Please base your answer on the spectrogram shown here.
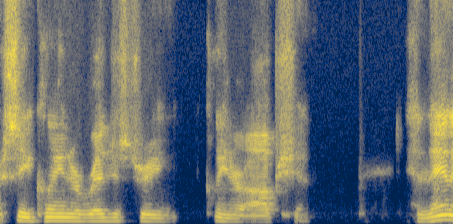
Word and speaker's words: CCleaner: reg clean though actually ccleaner today is even better c cleaner download it it's a little small program is called ccleaner just the way it's spelled c cleaner two c's and on the left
